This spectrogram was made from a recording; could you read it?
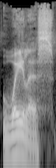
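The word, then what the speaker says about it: Walas: I want to say it's pronounced Wallace. Do you know differently? – I do know differently. It's Wayless, because I Wayless. Just listening to the commentary, he's like, I'm Chris Wayless. And I was like, okay. That's how you say it.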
